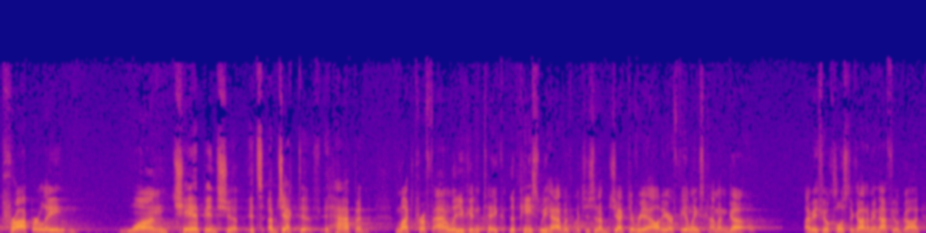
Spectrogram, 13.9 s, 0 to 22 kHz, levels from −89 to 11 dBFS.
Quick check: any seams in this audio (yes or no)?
yes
